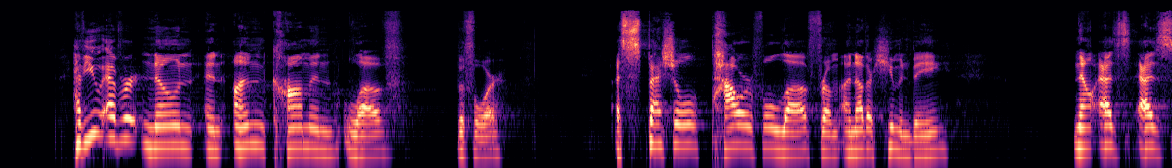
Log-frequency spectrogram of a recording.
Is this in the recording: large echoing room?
yes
